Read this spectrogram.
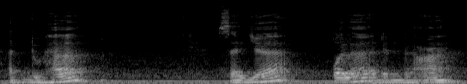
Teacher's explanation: Sebagai contoh adalah fenomena bacaan imalah, yaitu mencondongkan bacaan harokat fathah ke kasroh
